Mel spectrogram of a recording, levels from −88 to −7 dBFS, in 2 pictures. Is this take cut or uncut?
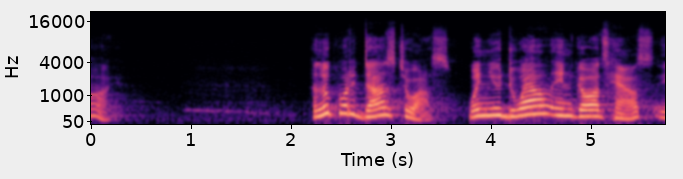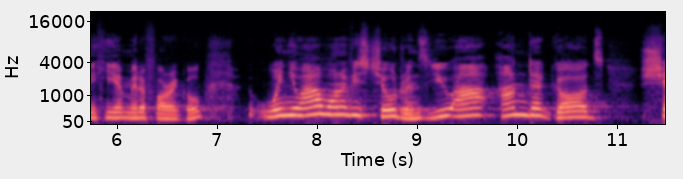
uncut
